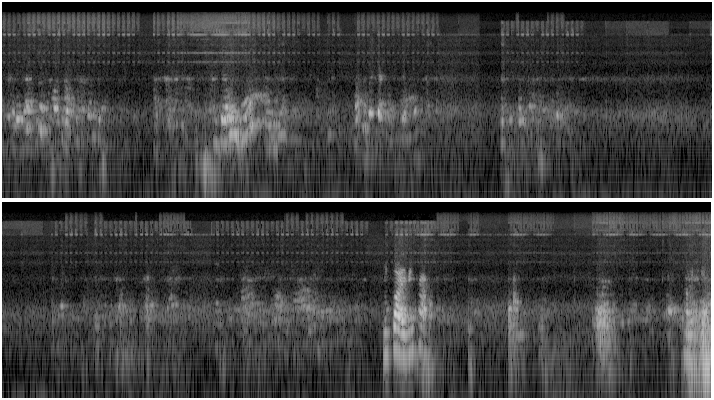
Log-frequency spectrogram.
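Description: A young woman speaks calmly through a computer microphone, with pauses.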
